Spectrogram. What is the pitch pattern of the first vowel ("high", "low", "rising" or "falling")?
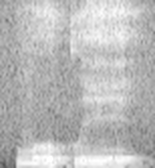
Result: rising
